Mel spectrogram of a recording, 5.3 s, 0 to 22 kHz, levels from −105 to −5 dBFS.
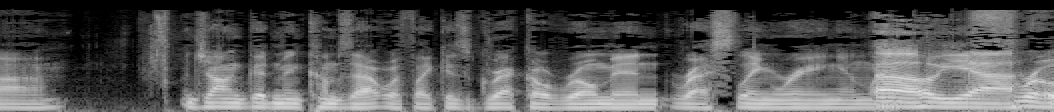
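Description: Speech clip with compressed frames skipped between 3.28 and 3.30 s. Roughly three frames, around 70 ms of audio, never play, consistent with a frame length of about 23 ms. The sound jumps forward at that point.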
